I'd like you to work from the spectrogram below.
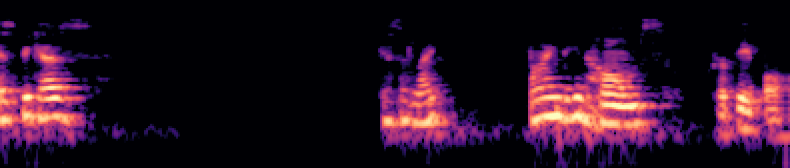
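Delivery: voice tight with emotion. Answering why they do their work, choked up. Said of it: "I'm already doing it".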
